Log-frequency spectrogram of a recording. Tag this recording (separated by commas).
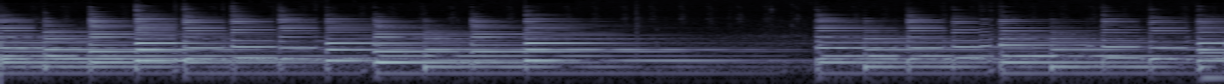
Guitar, Plucked string instrument, Strum, Musical instrument, Acoustic guitar, Music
